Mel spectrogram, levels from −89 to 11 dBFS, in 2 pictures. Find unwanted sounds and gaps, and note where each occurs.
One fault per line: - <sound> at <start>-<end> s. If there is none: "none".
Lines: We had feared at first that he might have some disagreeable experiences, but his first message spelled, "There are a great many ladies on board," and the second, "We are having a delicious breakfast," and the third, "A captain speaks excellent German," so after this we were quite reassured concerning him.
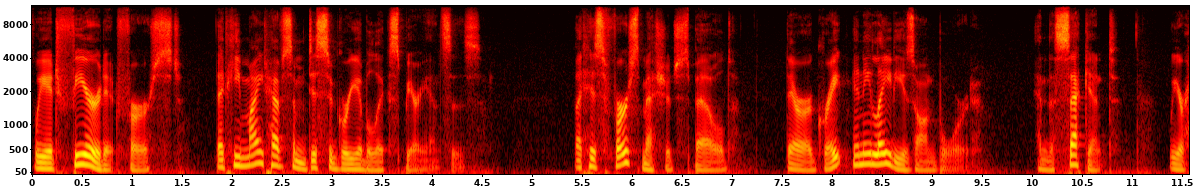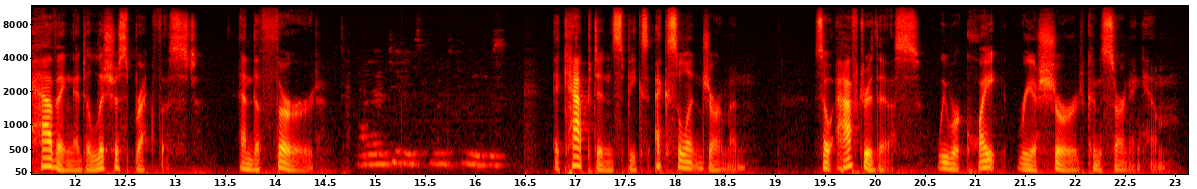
- laugh at 14.8-16.4 s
